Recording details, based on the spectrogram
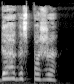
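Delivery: frightened whisper. A cleaner answers the woman giving her orders in a frightened whisper. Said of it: "испуганно прошептала уборщица".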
